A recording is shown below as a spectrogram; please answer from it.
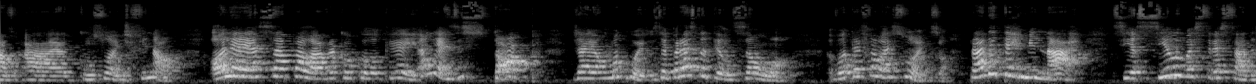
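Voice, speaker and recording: A woman's voice: high-pitched, fairly bright tone, reverberant, distant mic, rough recording. A young woman teaching an English lesson, explaining a rule patiently and saying example words again and again with exaggerated stress. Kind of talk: online language lesson.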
